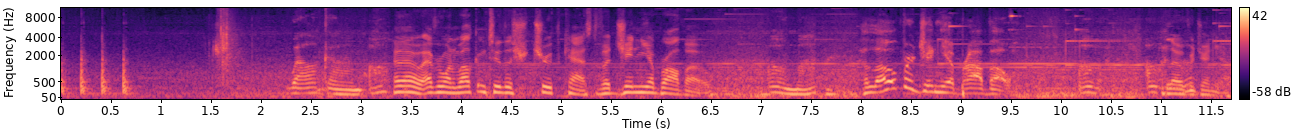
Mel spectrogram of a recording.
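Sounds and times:
knocking on a door: 0.0 - 0.8
speech: 2.3 - 11.6.

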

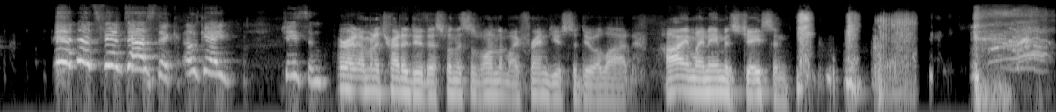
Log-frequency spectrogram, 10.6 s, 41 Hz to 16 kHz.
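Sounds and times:
speech: 1.0 - 8.3
person imitating pig grunts and snorts with the voice: 8.0 - 9.3.

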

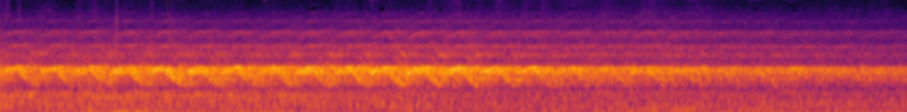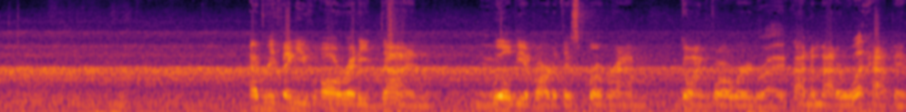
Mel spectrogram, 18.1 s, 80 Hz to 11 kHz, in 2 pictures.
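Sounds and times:
ambulance siren yelping in rising and falling sweeps: 0.0 - 12.3
steady traffic rumble: 0.0 - 18.1
speech: 11.8 - 13.4, 14.0 - 18.1.

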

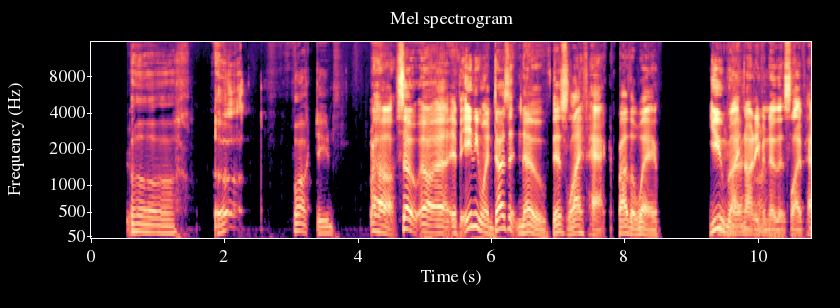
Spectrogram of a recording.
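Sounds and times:
speech: 0.5 - 2.4, 3.0 - 8.6, 9.3 - 10.7
long deep rumbling burp: 0.6 - 2.3.

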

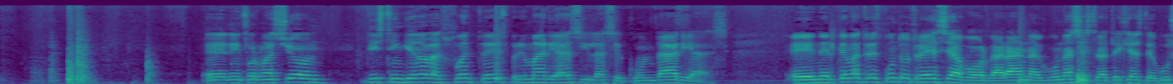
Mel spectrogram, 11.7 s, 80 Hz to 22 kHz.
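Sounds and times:
wooden chair and stool knocking and scraping as they are moved: 0.4 - 1.6
speech: 2.1 - 11.7.

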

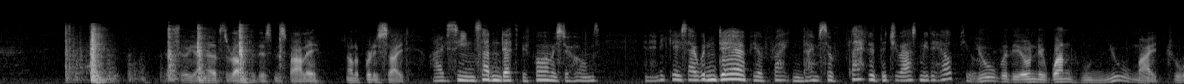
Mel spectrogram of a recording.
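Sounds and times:
cell door swinging shut with latch and thud: 0.6 - 2.7
speech: 1.8 - 11.8.

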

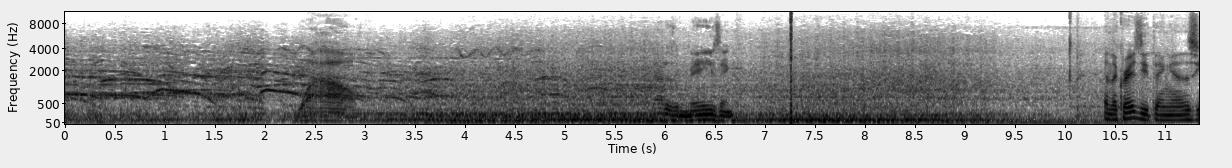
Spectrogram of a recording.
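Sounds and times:
raised shouts from the crowd: 0.0 - 5.6
large crowd roaring and cheering: 0.0 - 11.1
speech: 2.3 - 3.0, 6.0 - 6.8, 10.4 - 11.3.

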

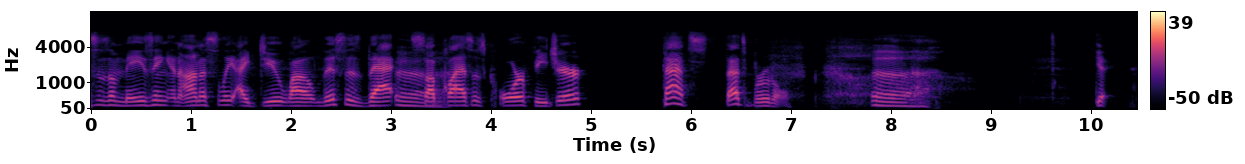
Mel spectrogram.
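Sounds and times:
speech: 0.0 - 5.0, 5.7 - 8.5, 10.0 - 10.2
person groaning: 3.0 - 3.6, 7.6 - 8.6
breathy sounds: 6.9 - 9.8.

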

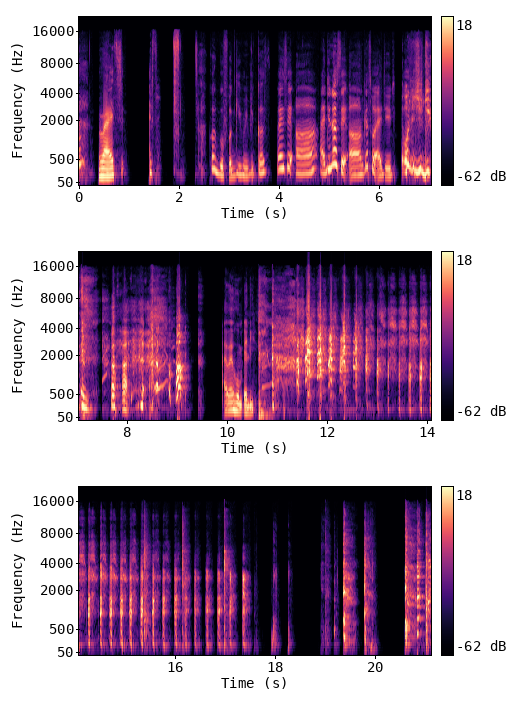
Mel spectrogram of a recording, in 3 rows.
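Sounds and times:
speech: 0.4 - 1.7, 2.5 - 8.6, 9.9 - 10.9
laughter: 7.5 - 9.2, 10.6 - 17.6
person coughing: 19.0 - 21.1.

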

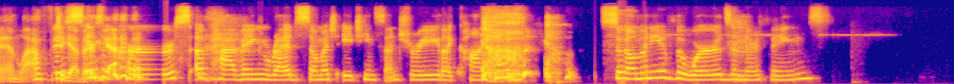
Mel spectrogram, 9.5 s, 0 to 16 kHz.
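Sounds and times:
speech: 0.0 - 5.4, 6.1 - 8.4
high-pitched electronic alarm beep: 1.2 - 1.8, 6.4 - 9.1.

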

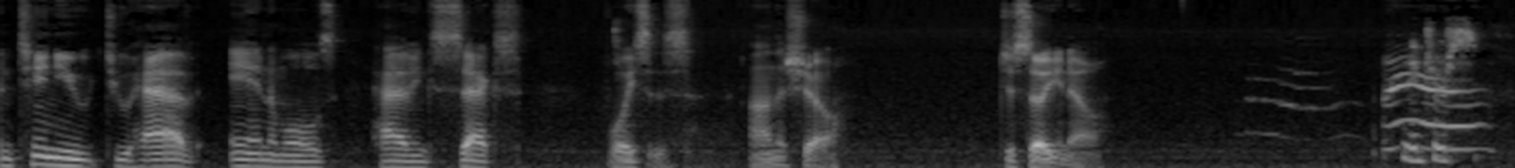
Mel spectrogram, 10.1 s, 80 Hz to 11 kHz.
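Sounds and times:
speech: 0.0 - 5.7, 6.7 - 7.4, 9.3 - 9.9
cat meowing: 8.2 - 10.0.

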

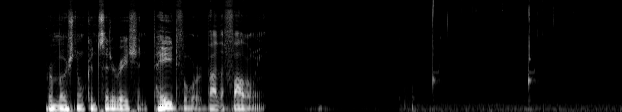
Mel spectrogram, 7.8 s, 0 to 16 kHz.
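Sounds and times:
speech: 0.6 - 3.4
water dripping from a leaky roof: 5.0 - 7.7.

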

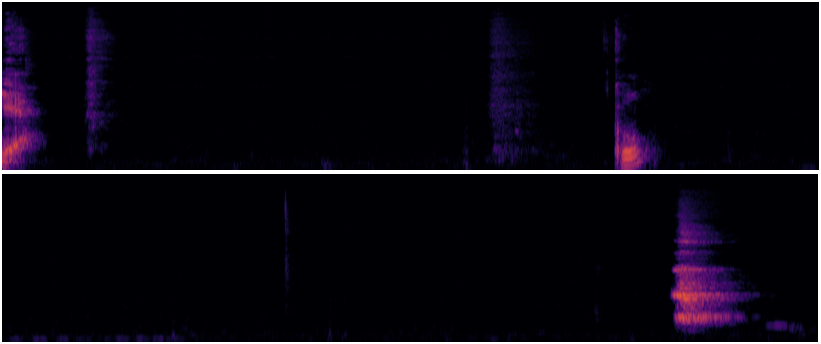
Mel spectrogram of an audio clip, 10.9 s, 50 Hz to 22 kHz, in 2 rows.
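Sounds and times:
speech: 0.0 - 0.3, 4.1 - 4.4
dog barking: 9.9 - 10.6.

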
